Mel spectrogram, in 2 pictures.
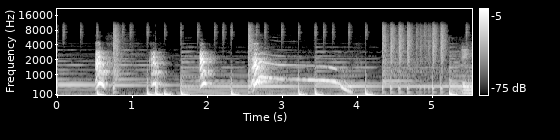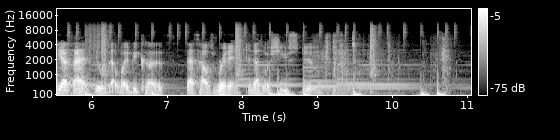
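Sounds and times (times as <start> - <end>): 
person imitating dog barking in a song: 0.5 - 4.0
speech: 5.5 - 9.3.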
